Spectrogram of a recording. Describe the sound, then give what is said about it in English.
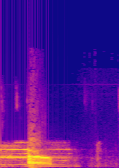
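A single long, buzzy car horn blast sounds in a New York City street for over half a second, loud and steady in pitch, then cuts off into faint street background noise. “We're hearing the honking and all the other fun background noise.”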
